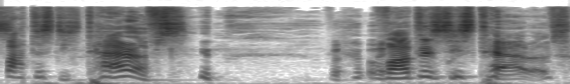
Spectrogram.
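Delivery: exaggerated German accent. Acting out Merkel reacting to the tariffs: Merkel impression, German accent.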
